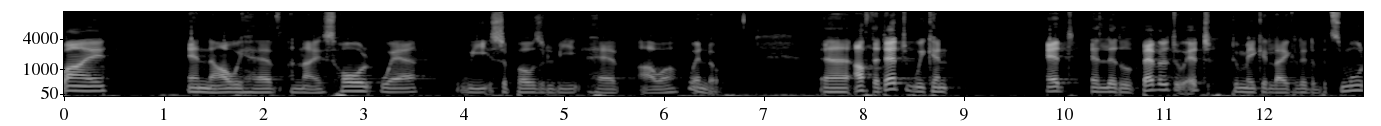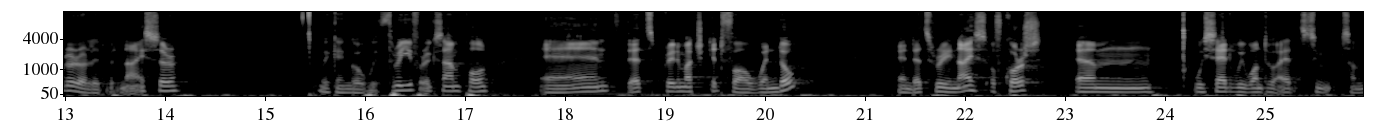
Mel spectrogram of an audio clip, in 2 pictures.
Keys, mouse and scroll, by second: 0.9 Tab, 1.5 scroll down 1, 3.9 scroll down 3, 4.7-5.1 scroll down 6, 5.3 middle click, 7.0 ctrl+s, 7.5 click, 8.0 shift+middle click, 8.5 click, 10.0 click, 10.8 middle click, 11.4 shift+middle click, 12.1-12.6 scroll up 9, 12.7 middle click, 13.2 shift+middle click, 13.9 click, 15.8 click, 16.2 click, 16.8 click, 16.8-17.4 scroll down 8, 17.4 middle click, 18.6 shift+middle click, 19.2 ctrl+s, 19.6 KP_0, 20.3 scroll down 2, 20.6 shift+middle click, 21.2-21.7 scroll up 2, 22.2 scroll up 2, 22.6 shift+middle click, 23.1 scroll up 5, 23.5 shift+middle click, 24.5 middle click, 24.9-25.3 scroll down 2, 25.3 scroll up 3, 25.7 shift+middle click.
